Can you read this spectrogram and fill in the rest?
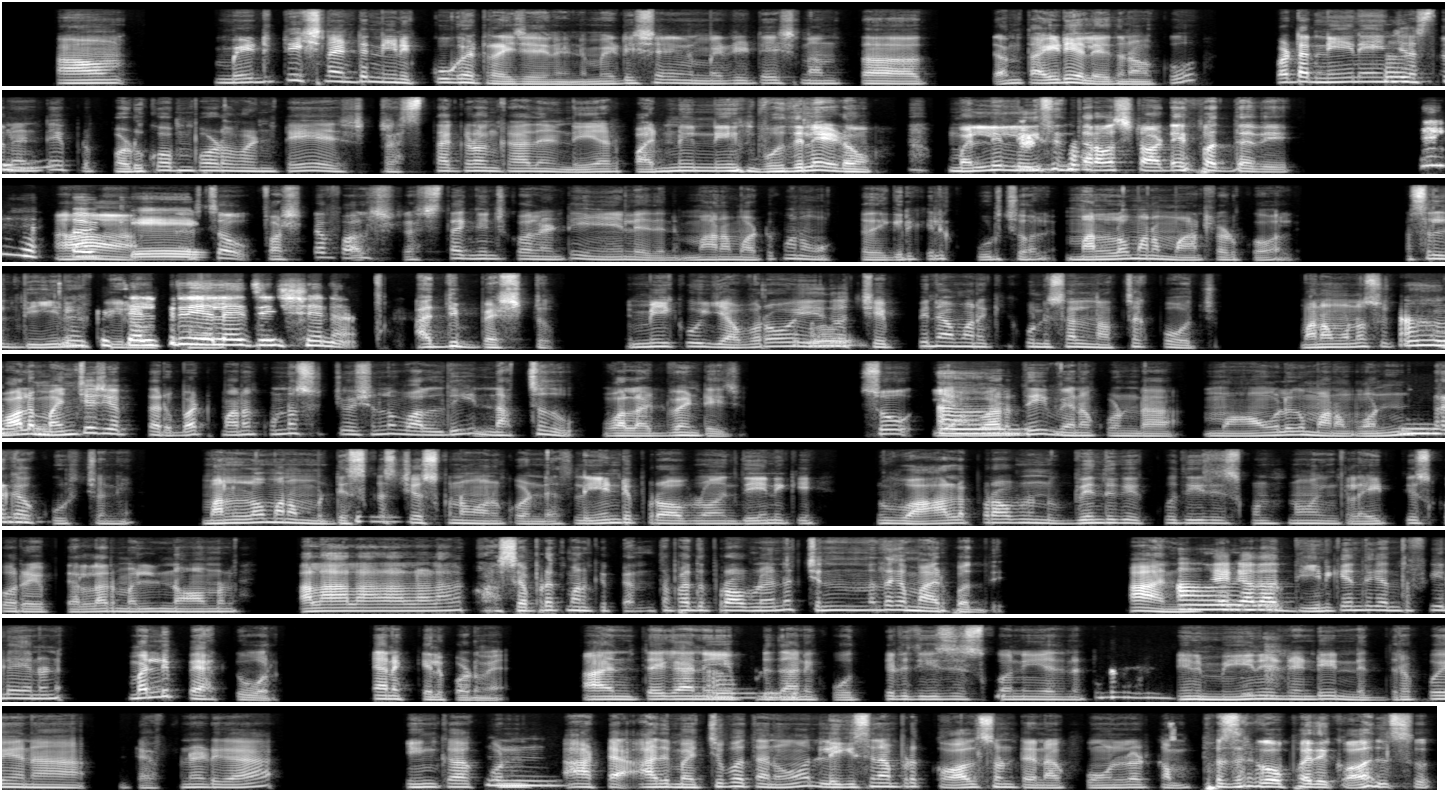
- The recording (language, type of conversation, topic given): Telugu, podcast, ఒత్తిడిని తగ్గించుకోవడానికి మీరు సాధారణంగా ఏ మార్గాలు అనుసరిస్తారు?
- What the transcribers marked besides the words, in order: in English: "మెడిటేషన్"; in English: "ట్రై"; in English: "మెడిషన్ మెడిటేషన్"; in English: "బట్"; in English: "స్ట్రెస్"; laughing while speaking: "పనిని వదిలేయడం. మళ్ళీ లెగిసిన తర్వాత స్టార్ట్ అయిపోద్దది"; chuckle; in English: "స్టార్ట్"; chuckle; in English: "సొ, ఫస్ట్ ఆఫ్ అల్ స్ట్రెస్"; in English: "సెల్ఫ్ రియలైజేషన్"; in English: "ఫీల్"; lip smack; other background noise; tapping; in English: "బట్"; in English: "సిట్యుయేషన్‌లో"; in English: "అడ్వాంటేజ్. సో"; in English: "డిస్కస్"; in English: "ప్రాబ్లమ్"; in English: "ప్రాబ్లమ్"; in English: "లైట్"; in English: "నార్మల్"; in English: "ఫీల్"; in English: "బ్యాక్ టు వర్క్"; other noise; in English: "మెయిన్"; in English: "డెఫినిట్‌గా"; in English: "కాల్స్"; laughing while speaking: "కంపల్సరీగా ఓ పది కాల్సు"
